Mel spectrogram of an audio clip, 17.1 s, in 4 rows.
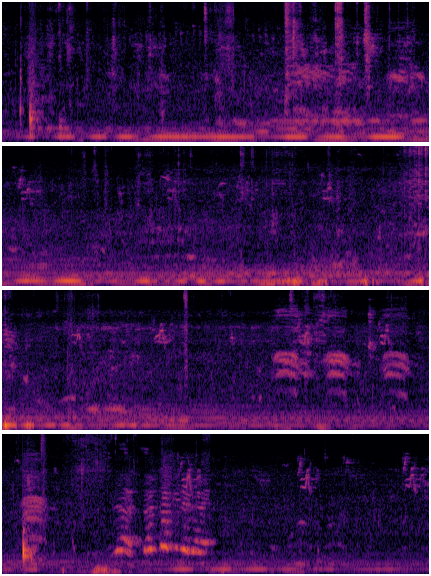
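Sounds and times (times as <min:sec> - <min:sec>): short bird calls: 0:11.2 - 0:13.9.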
